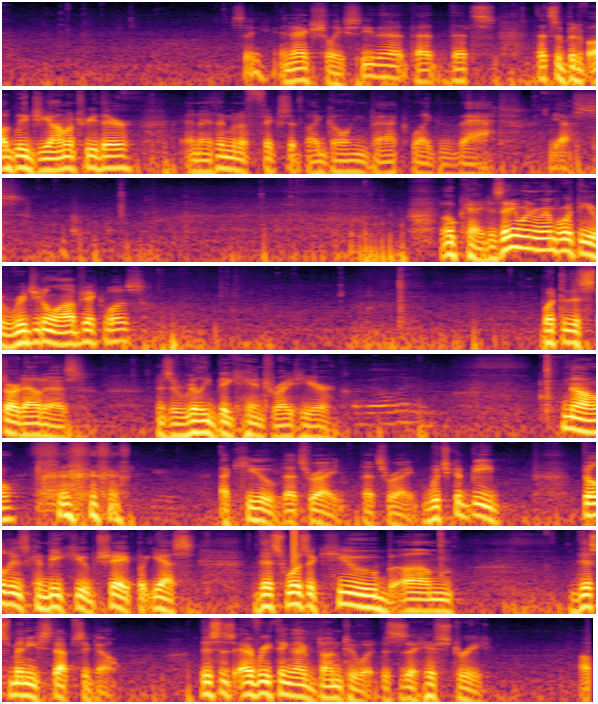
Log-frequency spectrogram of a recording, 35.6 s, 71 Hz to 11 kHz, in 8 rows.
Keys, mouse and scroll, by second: 0.5 click, 3.8-4.1 scroll up 1, 5.3 click, 8.3 click, 8.6 s, 8.9-10.0 right drag, 10.2 scroll up 2, 10.6 middle click, 11.0 s, 11.1-15.2 right drag, 17.2-17.8 drag, 28.3-28.8 drag, 30.0 click, 33.8 click, 34.7 click.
